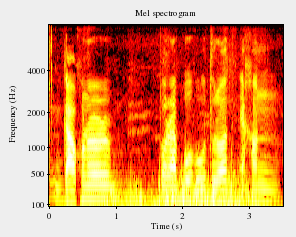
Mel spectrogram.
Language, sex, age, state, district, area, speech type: Assamese, male, 18-30, Assam, Barpeta, rural, spontaneous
